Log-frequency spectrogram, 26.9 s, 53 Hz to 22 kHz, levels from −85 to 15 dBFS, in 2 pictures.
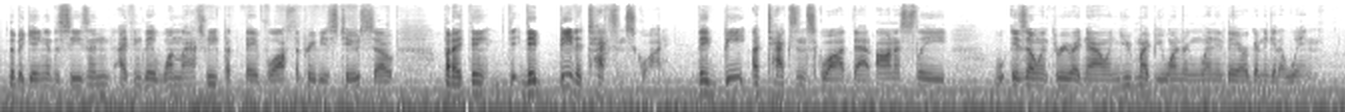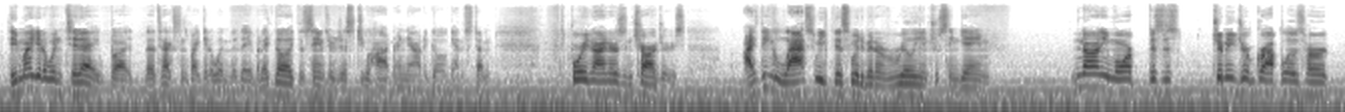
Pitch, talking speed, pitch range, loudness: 105 Hz, 225 wpm, 85-125 Hz, -24 LUFS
